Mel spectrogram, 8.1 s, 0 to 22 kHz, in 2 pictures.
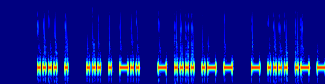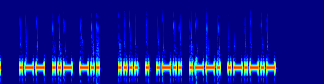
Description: Morse code, heard as a keyed tone, about 34 wpm, 690 Hz. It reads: HE SED THAT THAT WUD HELP.
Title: Sentences from Top 200 Words and Abbreviations 35wpm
